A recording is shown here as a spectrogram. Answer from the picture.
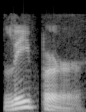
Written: leaper

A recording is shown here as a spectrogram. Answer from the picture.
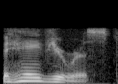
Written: behaviorist

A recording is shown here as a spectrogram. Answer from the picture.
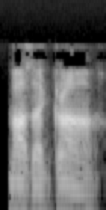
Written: mazagran

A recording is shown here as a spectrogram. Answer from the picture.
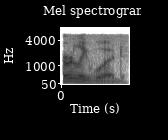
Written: earlywood

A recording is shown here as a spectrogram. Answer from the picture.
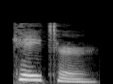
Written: cateringly

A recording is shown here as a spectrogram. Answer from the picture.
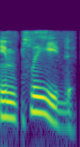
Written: implead

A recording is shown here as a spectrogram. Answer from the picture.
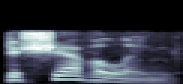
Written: dishevelling

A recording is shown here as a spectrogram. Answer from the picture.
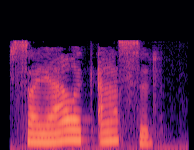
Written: sialic acid

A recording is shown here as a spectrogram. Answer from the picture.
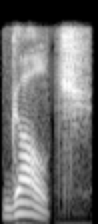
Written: gulch

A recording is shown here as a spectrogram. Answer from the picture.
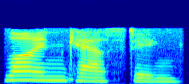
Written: linecasting

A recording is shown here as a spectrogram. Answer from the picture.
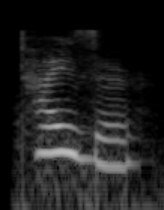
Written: Tizer

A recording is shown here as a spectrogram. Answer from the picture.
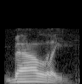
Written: bally

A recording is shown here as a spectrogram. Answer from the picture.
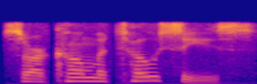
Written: sarcomatoses

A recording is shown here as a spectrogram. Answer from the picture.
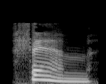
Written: feme

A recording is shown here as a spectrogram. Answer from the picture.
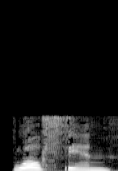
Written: wolffian

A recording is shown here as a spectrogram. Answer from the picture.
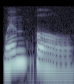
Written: wimple

